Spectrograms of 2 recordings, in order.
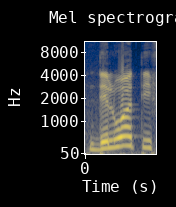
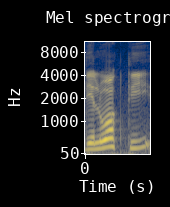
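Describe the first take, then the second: First: The middle consonant is a glottal stop. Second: The middle consonant is a q sound. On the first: This is how Egyptians say it in speech. "মিশরীরা দেলওয়াতি বলে কফকে উচ্চারণ করে হামজা" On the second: This is the written standard form. "দেল ওয়াক্তি লিখে দিচ্ছি"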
